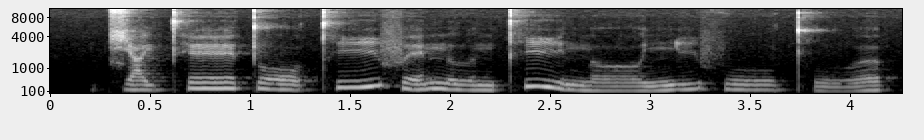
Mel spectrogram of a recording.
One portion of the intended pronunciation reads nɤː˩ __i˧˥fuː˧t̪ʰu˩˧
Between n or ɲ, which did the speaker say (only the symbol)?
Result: ɲ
